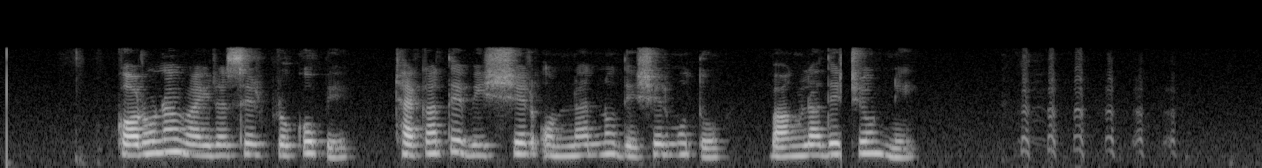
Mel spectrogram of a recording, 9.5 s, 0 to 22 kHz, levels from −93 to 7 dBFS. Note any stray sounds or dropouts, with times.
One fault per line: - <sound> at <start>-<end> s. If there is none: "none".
- dropout at 6.3-6.4 s
- laugh at 7.5-8.8 s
